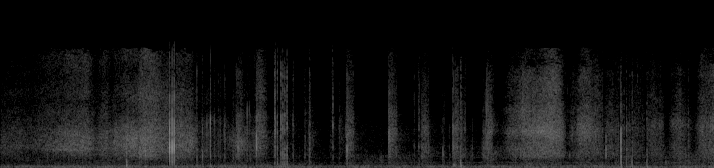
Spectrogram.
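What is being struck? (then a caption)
Leather glove on silicone ear. A black fingerless leather driving glove with holes rubs, presses and scratches against the white silicone ear of a binaural microphone, held close up. Soft, bright, crackly friction swells and fades in waves, broken by sharp scratchy ticks and a few louder crisp snaps, with almost no low end.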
